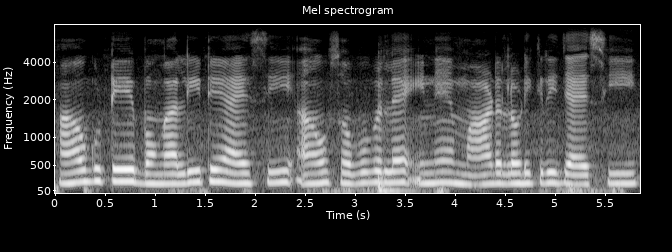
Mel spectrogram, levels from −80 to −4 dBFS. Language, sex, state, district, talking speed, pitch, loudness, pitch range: Odia, female, Odisha, Sambalpur, 100 wpm, 185 Hz, -14 LUFS, 175-195 Hz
